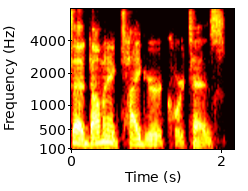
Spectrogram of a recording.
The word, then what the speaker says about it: Dominic Tiger-Cortes: It's Dominic Tiger-Cortes.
